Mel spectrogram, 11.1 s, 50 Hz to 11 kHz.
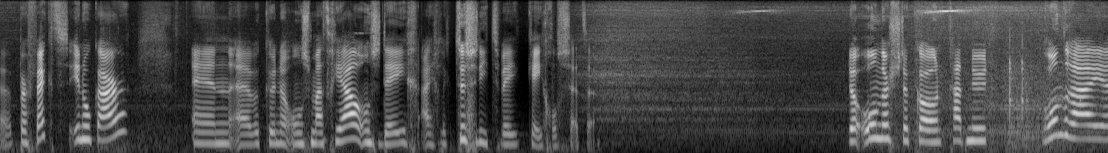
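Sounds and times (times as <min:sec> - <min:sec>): equipment hum and hiss: 0:05.8 - 0:11.0
thin high tone: 0:07.3 - 0:10.8.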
